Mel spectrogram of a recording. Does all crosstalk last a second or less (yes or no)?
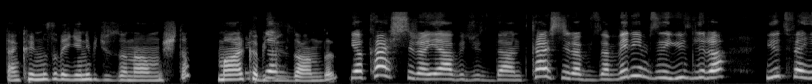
yes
